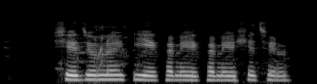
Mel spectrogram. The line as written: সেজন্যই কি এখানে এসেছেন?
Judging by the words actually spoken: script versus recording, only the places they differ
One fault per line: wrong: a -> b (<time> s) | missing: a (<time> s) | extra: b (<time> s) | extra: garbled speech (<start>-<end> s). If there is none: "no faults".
extra: এখানে (1.9 s)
